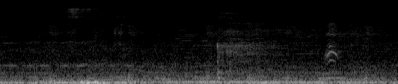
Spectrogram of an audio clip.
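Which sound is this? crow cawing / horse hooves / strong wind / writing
crow cawing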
